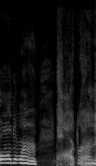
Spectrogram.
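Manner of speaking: mock shrill, very high scream. Retelling calling out to a passing priest: retelling own scream. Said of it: "I scream at him".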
